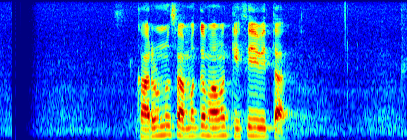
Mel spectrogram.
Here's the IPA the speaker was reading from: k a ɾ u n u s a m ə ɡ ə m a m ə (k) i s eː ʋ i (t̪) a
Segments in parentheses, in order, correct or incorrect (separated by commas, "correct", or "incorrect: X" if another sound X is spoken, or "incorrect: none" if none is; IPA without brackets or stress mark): correct, correct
